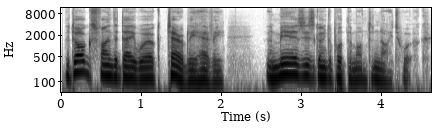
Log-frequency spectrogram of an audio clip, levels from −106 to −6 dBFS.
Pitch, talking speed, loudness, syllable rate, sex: 125 Hz, 245 wpm, -16 LUFS, 5.7 syllables/s, male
